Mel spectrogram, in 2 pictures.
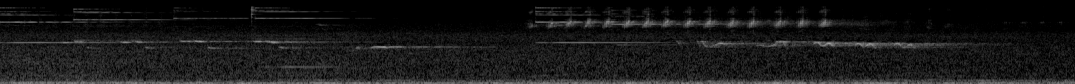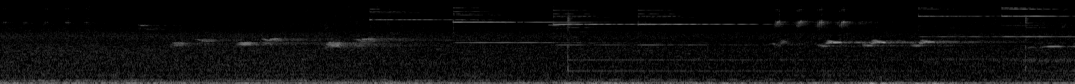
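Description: Birds calling in a garden: short whistled notes that slide in pitch, and a fast, high trill about six seconds in, over a steady low rumble.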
